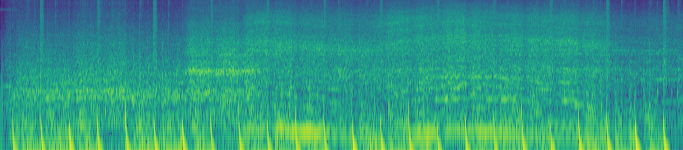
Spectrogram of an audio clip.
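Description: A loud car engine on a dynamometer drones steadily at high revs, with a dense rhythmic pulsing and mechanical clatter running throughout, close and continuous.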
